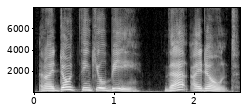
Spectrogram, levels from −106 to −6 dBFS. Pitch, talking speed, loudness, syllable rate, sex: 165 Hz, 210 wpm, -17 LUFS, 4.2 syllables/s, male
